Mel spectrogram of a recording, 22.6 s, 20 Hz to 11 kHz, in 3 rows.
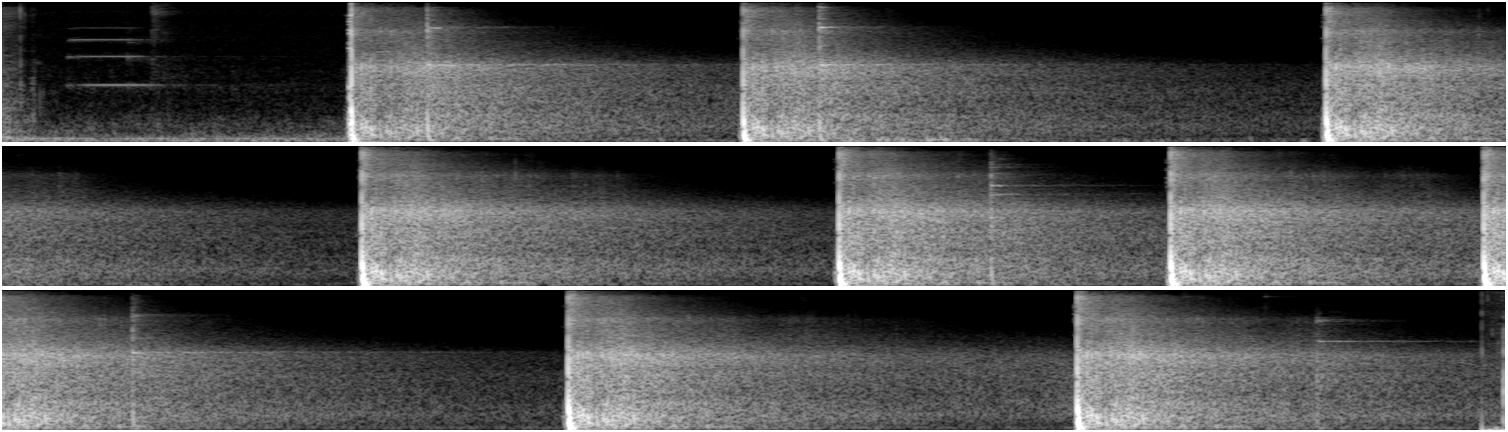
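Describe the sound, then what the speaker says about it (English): Ten sharp, loud rifle shots from a SCAR 17S fired at 200 and 300 yard targets, spaced a couple of seconds apart, each cracking hard and trailing off in a long echoing decay. "I decided to take some extra shots on the 200 and 300 yard targets"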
